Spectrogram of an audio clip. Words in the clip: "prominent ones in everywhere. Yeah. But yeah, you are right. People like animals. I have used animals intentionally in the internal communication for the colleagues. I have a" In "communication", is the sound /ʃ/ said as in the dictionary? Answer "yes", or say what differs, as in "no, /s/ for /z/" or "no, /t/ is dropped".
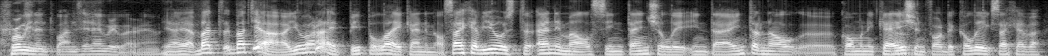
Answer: yes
